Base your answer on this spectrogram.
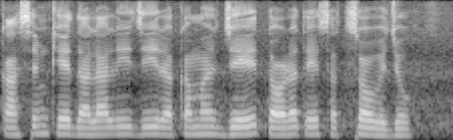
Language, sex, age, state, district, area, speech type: Sindhi, male, 18-30, Maharashtra, Thane, urban, read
